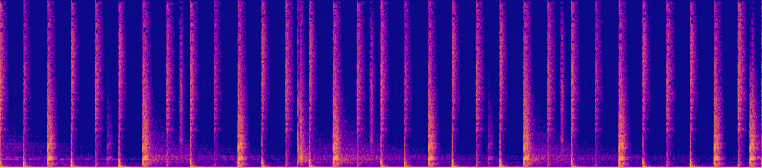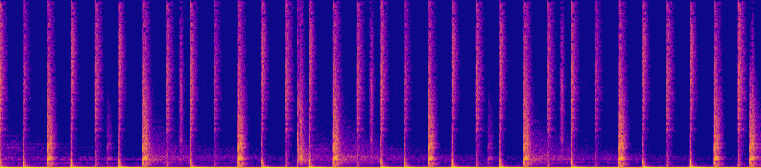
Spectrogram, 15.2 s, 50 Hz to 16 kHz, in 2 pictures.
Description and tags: A breakbeat I made in Jeskola Buzz which loops at 126bpm.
